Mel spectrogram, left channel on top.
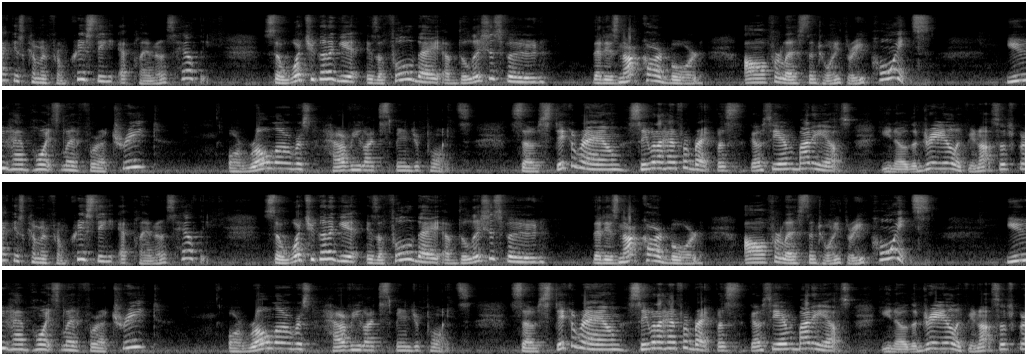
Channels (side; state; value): both; normal; correlation 0.95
